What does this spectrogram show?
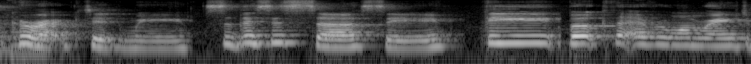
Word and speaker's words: Circe: I've been saying, like, calling it Cirque for a very long time, and I cannot believe no one's told me I've been saying it wrong.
